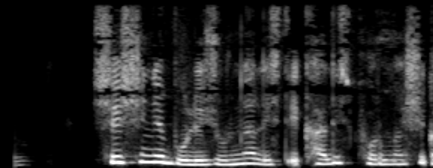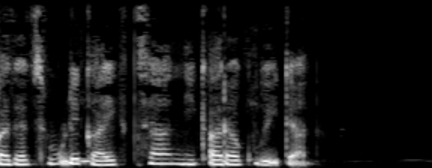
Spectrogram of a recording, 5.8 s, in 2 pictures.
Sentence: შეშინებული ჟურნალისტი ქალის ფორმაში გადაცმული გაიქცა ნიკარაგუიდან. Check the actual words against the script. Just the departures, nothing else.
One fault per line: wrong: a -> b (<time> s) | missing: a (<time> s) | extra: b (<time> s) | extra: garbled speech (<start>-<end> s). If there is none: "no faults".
no faults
